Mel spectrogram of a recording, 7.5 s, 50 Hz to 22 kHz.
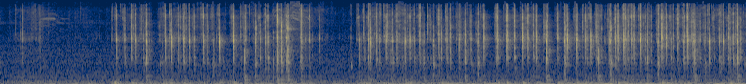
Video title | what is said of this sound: gaff.60 hhkb Build Stream | it sounds tinny. Yeah, it sounds hollow.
